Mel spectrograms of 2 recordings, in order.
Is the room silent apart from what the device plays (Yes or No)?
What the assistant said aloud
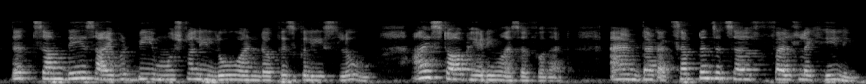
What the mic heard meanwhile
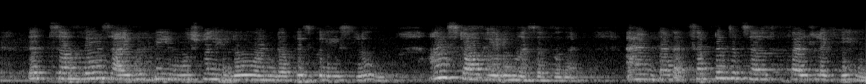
Yes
